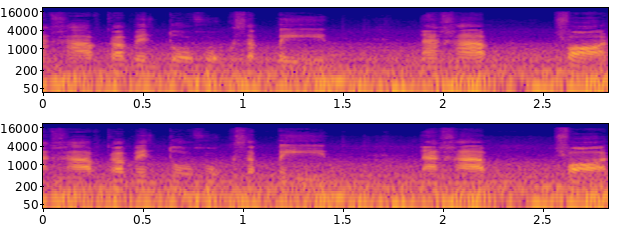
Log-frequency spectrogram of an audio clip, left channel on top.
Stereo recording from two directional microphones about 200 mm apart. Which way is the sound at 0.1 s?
15° left (ahead or behind).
